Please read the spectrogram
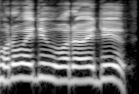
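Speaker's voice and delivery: high-pitched panicky driver; mock panic. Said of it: "the wave runner driver's panicking".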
